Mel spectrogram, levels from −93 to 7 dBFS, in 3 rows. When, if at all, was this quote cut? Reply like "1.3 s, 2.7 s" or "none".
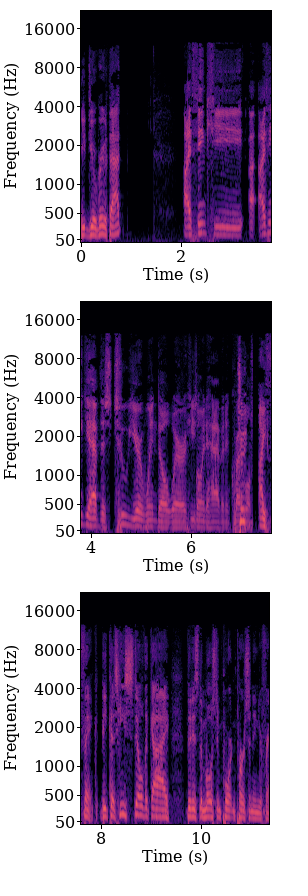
6.1 s, 7.2 s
